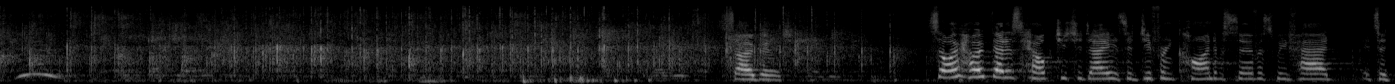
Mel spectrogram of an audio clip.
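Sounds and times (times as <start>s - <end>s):
audience applause: 0.0s - 9.1s
speech: 7.4s - 8.0s, 9.4s - 13.9s.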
